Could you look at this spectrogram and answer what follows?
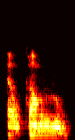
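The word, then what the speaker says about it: القمر: So you have al, that's the key. You see a sun letter, you pronounce al. And a lot of times when people are reading, and they only do it every now and then, they get a little lazy. They say or ah. No, pronounce al. Al. Always get the al.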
